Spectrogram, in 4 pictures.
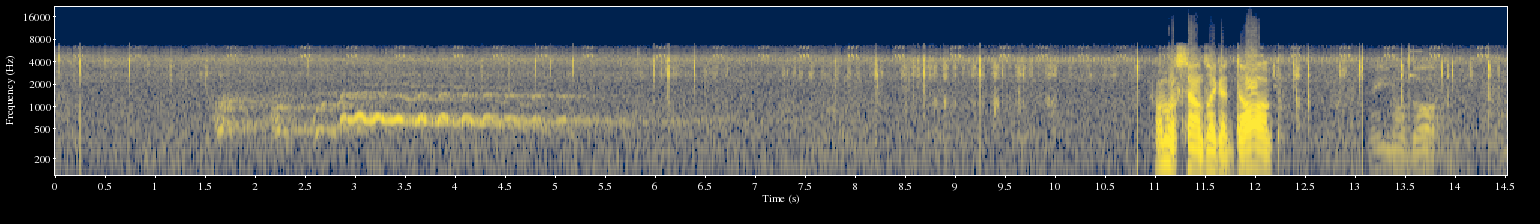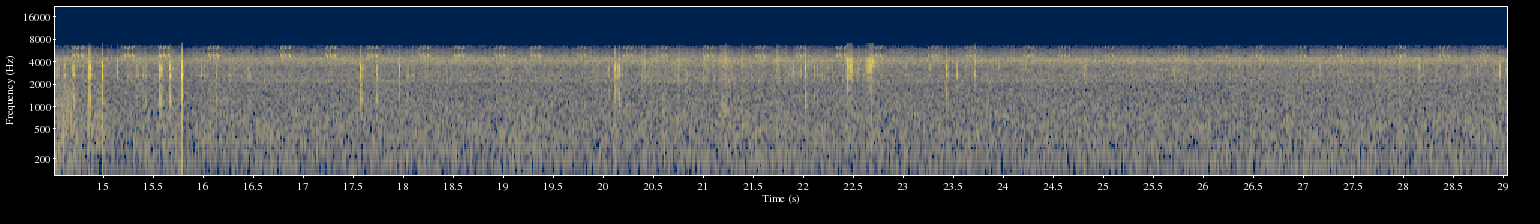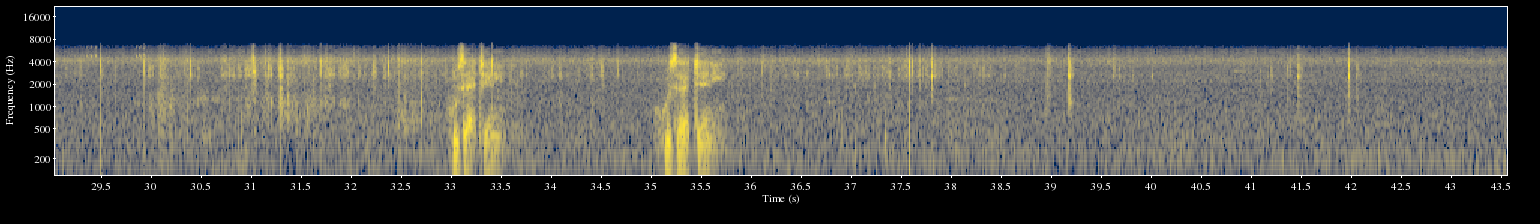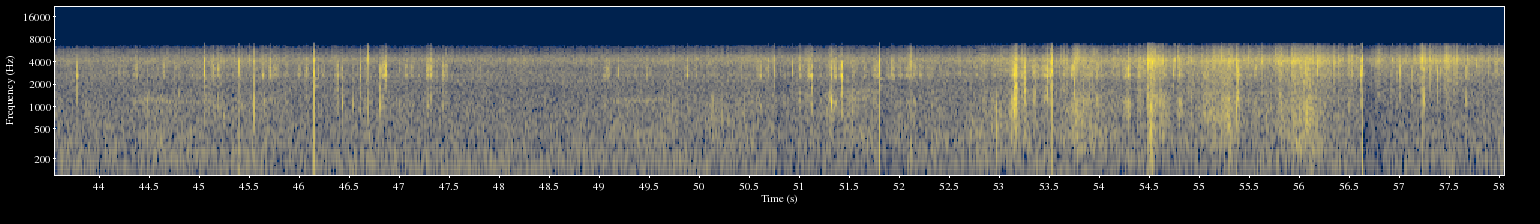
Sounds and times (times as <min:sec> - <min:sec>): Speech: 0:11.0 - 0:12.2, 0:13.2 - 0:13.9, 0:33.0 - 0:33.6, 0:35.0 - 0:35.8.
